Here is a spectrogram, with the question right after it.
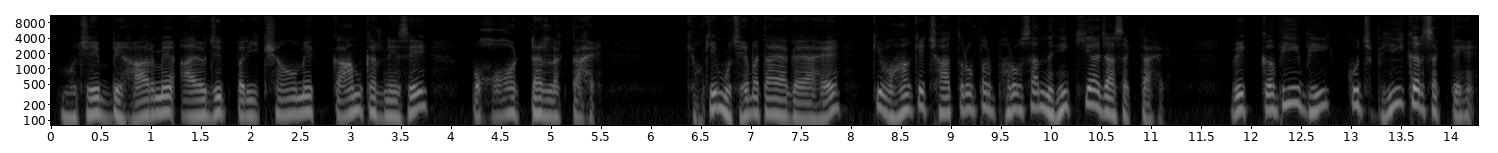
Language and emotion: Hindi, fearful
